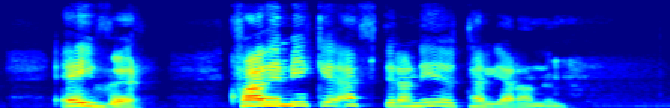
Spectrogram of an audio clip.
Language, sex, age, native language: Icelandic, female, 60-69, Icelandic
